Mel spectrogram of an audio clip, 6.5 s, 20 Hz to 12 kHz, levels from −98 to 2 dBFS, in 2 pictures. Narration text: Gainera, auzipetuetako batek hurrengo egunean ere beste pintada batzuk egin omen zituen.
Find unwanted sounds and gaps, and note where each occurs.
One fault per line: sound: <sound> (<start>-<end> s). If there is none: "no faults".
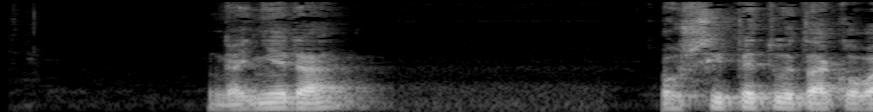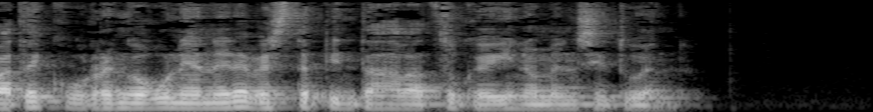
no faults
